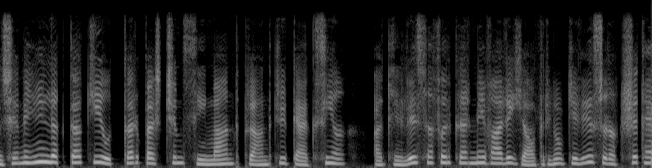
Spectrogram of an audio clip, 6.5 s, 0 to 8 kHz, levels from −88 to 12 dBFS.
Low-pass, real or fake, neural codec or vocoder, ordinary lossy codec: 7.2 kHz; fake; codec, 16 kHz, 1 kbps, FunCodec, trained on Chinese and English, 50 frames a second; none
